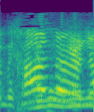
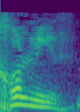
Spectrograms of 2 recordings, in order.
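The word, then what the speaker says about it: Mjölnir: Una M, una M muda ahí al principio. – Eso te iba a decir yo, con tu pronunciación es que era un poco chiquita. Mjolnir, no puedo. – Es Mjolnir, una M y después Mjolnir.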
